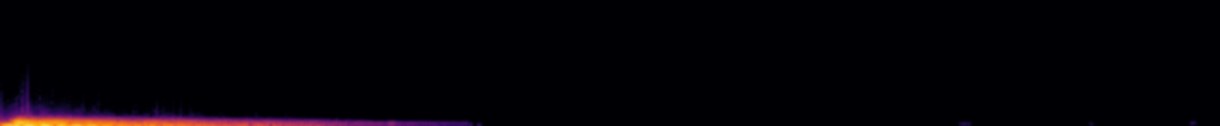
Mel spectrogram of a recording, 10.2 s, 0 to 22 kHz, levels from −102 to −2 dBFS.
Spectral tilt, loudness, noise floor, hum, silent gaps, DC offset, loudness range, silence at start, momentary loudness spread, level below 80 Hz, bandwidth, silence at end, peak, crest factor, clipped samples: -26 dB/octave; -27 LUFS; -81 dBFS; none; none; under 0.1%; 24 LU; 0 s; 25 LU; -28 dBFS; 0.3 kHz; 8.25 s; -6 dBFS; 22 dB; under 0.1%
